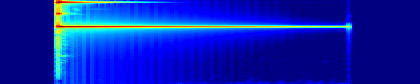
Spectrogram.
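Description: A single high, bright "ding" sound effect for a notification-bell icon: one strike about a quarter second in, its clear tone fading away over about a second and a half.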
